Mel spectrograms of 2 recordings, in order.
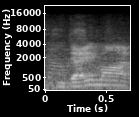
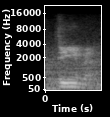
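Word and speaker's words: Daemon: normally say it but the actual proper pronunciation for d a e m o n would be demon yeah but uh so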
